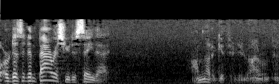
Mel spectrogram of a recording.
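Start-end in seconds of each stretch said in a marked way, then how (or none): 2.9-4.1 low, soft mumbling voice of a doubter; mock the shy believer who thinks he's no one; lightly voiced downcast believer; timid self-doubter.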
